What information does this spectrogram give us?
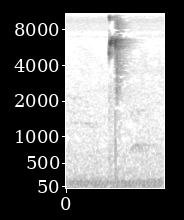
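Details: Single shrill, harsh lovebird chirp, a brief high-pitched burst lasting about a third of a second over a quiet background.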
